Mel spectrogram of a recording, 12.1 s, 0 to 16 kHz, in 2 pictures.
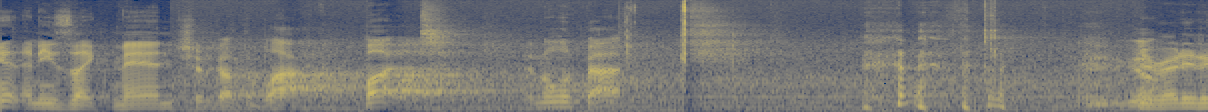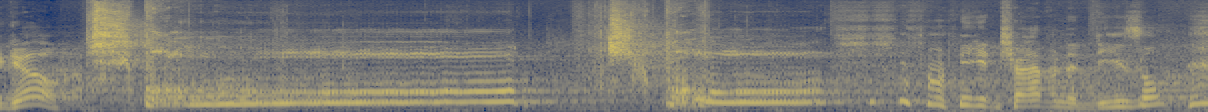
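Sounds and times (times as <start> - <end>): sharp click: 3.1 - 3.8.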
